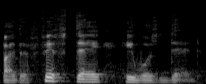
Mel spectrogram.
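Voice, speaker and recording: Husky, formal doctor. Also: male voice, deep voice, lively intonation, heavily acted. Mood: grave, courteous. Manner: formal, measured. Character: grave, courteous Italian doctor recalling a death. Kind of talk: radio drama acting.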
